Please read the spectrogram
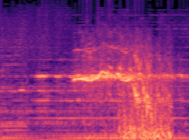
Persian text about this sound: بلند شو و سوار شو. اسب تو رو از پله‌ها بالا می‌بره و از شکاف سنگ عبور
